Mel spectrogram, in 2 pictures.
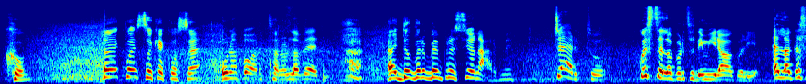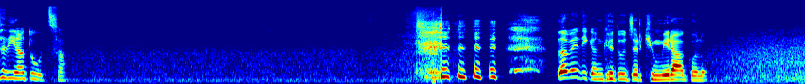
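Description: A young woman speaks with animation up close.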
